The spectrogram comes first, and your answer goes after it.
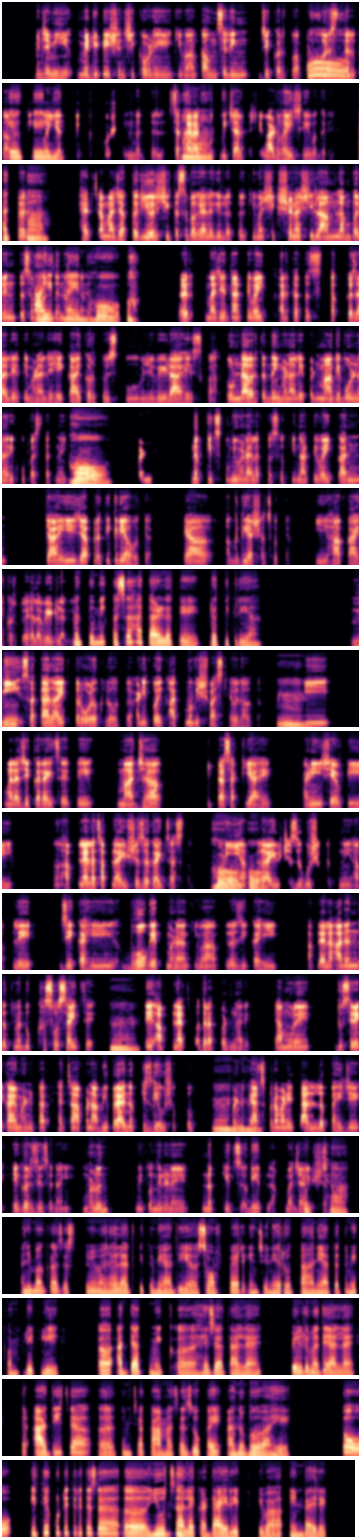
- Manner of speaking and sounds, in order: in English: "काउंसलिंग"; in English: "पर्सनल काउंसलिंग"; chuckle; in English: "कंप्लीटली"; in English: "यूज"; in English: "इनडायरेक्ट?"
- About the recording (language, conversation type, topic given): Marathi, podcast, करिअर बदलायचं असलेल्या व्यक्तीला तुम्ही काय सल्ला द्याल?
